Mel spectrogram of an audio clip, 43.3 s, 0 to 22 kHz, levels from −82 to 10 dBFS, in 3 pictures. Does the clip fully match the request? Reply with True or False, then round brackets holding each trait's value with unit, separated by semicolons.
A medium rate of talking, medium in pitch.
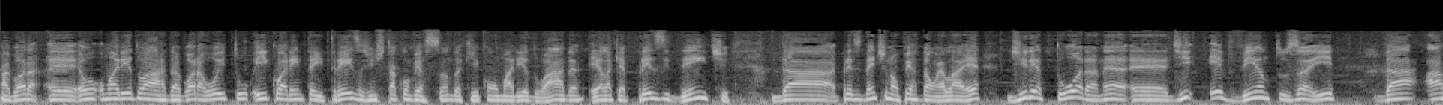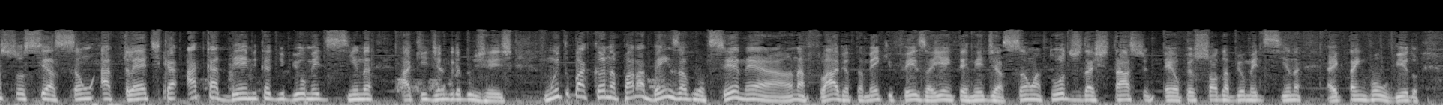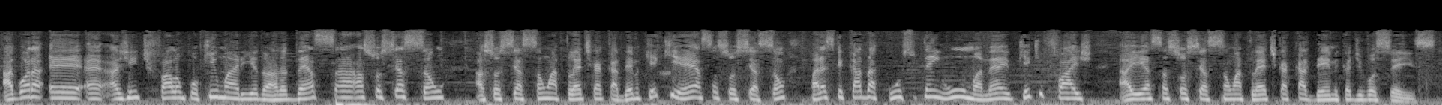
True (155 wpm; 155 Hz)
